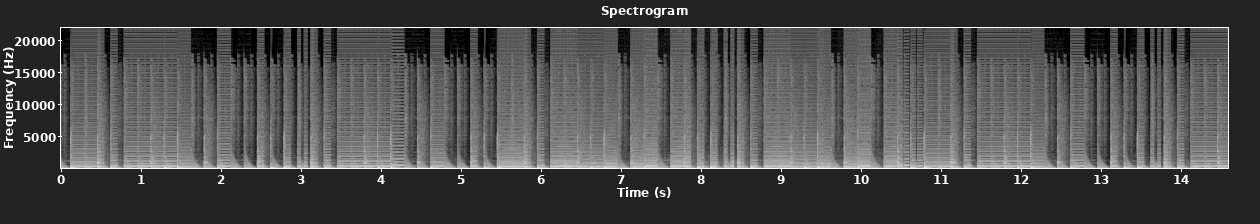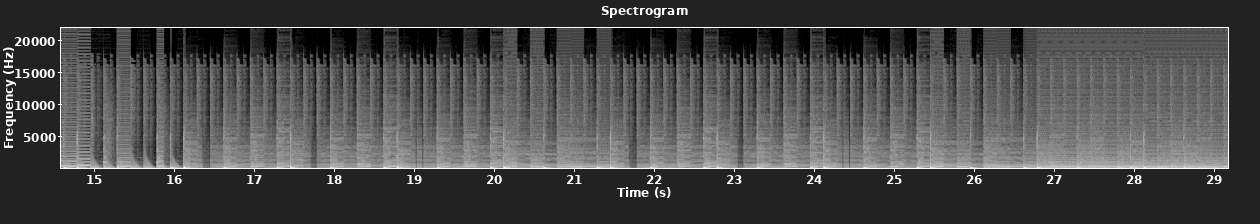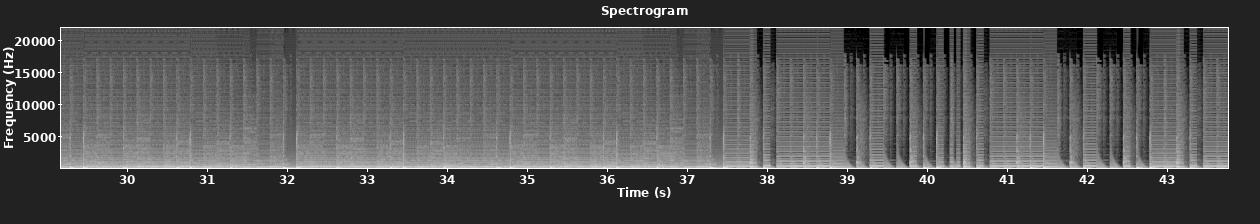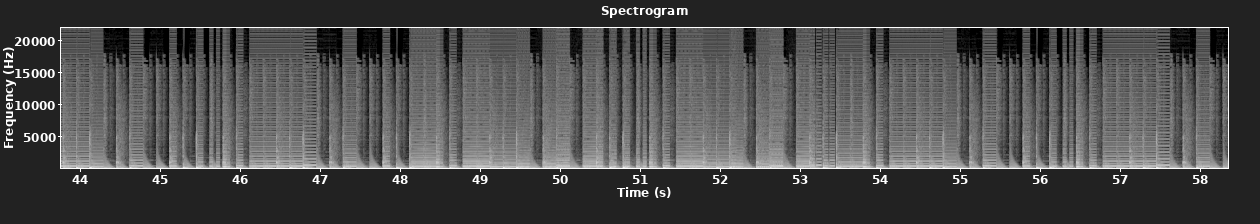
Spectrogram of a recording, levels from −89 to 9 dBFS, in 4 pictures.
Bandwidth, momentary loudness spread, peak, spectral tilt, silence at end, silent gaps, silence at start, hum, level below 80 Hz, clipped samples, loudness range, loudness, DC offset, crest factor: over 20 kHz; 6 LU; 0 dBFS; -5.5 dB/octave; 0 s; none; 0 s; none; -18 dBFS; 1%; 2 LU; -16 LUFS; 0.1%; 14 dB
